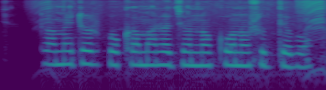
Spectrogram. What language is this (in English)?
Bangla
